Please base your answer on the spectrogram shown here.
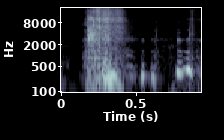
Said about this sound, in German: das muss man immer machen, wenn jemand hustet, Gesundheit sagen.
